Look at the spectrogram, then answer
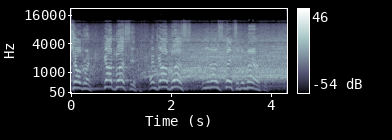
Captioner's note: applause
